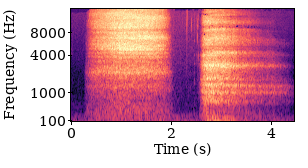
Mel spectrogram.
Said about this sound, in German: Aber wie geht das mit dem deutlichen Einatmen als perfekte Vorbereitung? Extra laut und extra lang? So vielleicht?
